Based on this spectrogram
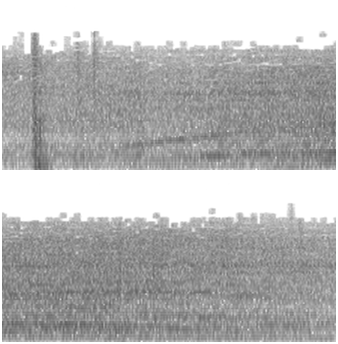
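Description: A car pulling away: one sharp click at the start, then a steady, faint engine and road rumble that swells slightly as the car drives off.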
